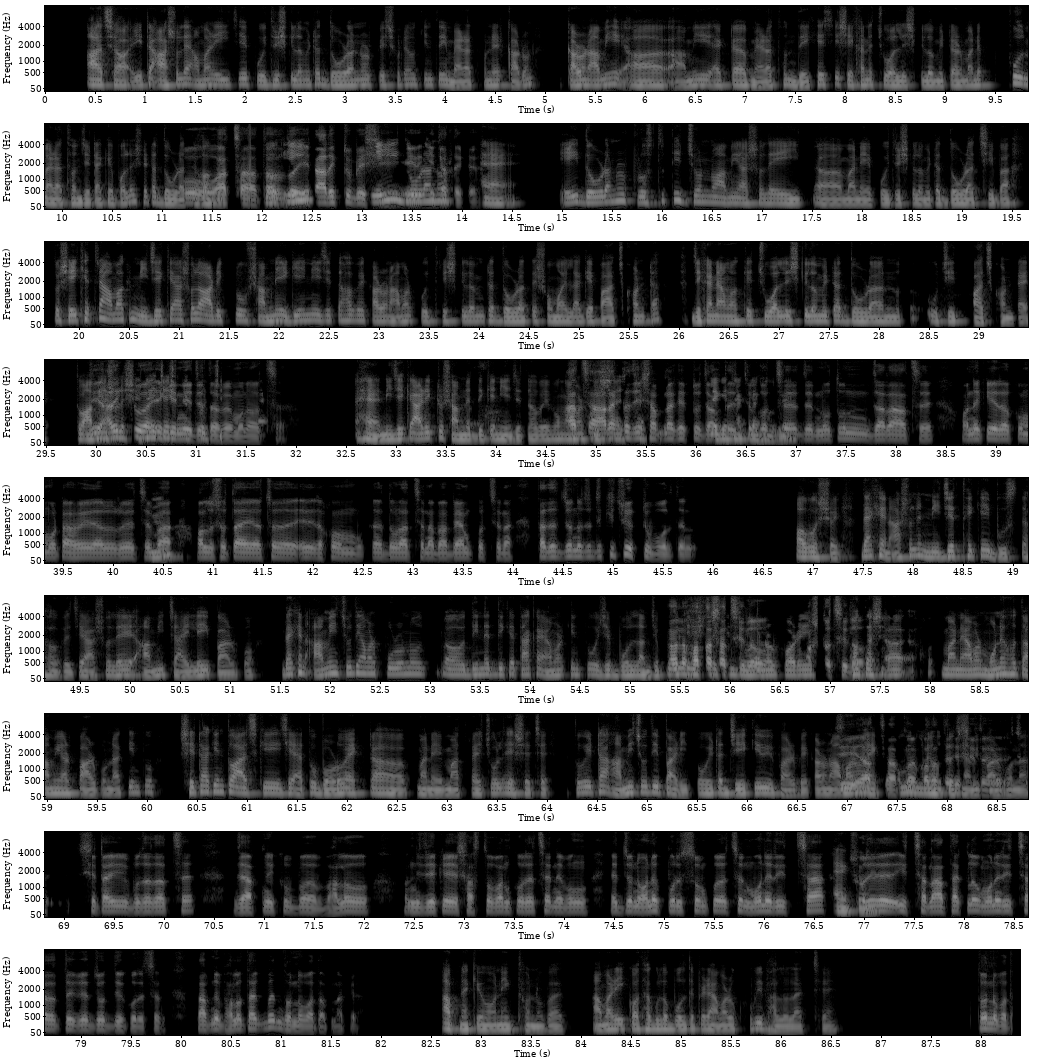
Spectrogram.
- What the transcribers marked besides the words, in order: tapping; "দৌড়ানো" said as "দৌড়ান"
- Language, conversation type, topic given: Bengali, podcast, তুমি কীভাবে নিয়মিত হাঁটা বা ব্যায়াম চালিয়ে যাও?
